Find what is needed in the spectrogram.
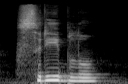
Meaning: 1. silver (lustrous, white metal) 2. silver medal
- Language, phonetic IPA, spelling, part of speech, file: Ukrainian, [ˈsʲrʲibɫɔ], срібло, noun, Uk-срібло.ogg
